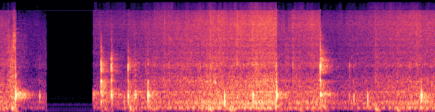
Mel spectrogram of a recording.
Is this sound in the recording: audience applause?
no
